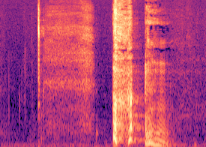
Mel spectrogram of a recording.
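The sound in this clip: A person coughs after something went down the wrong way, giving two harsh, throaty coughs with a throat-clearing rasp after a faint click, then quiet.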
